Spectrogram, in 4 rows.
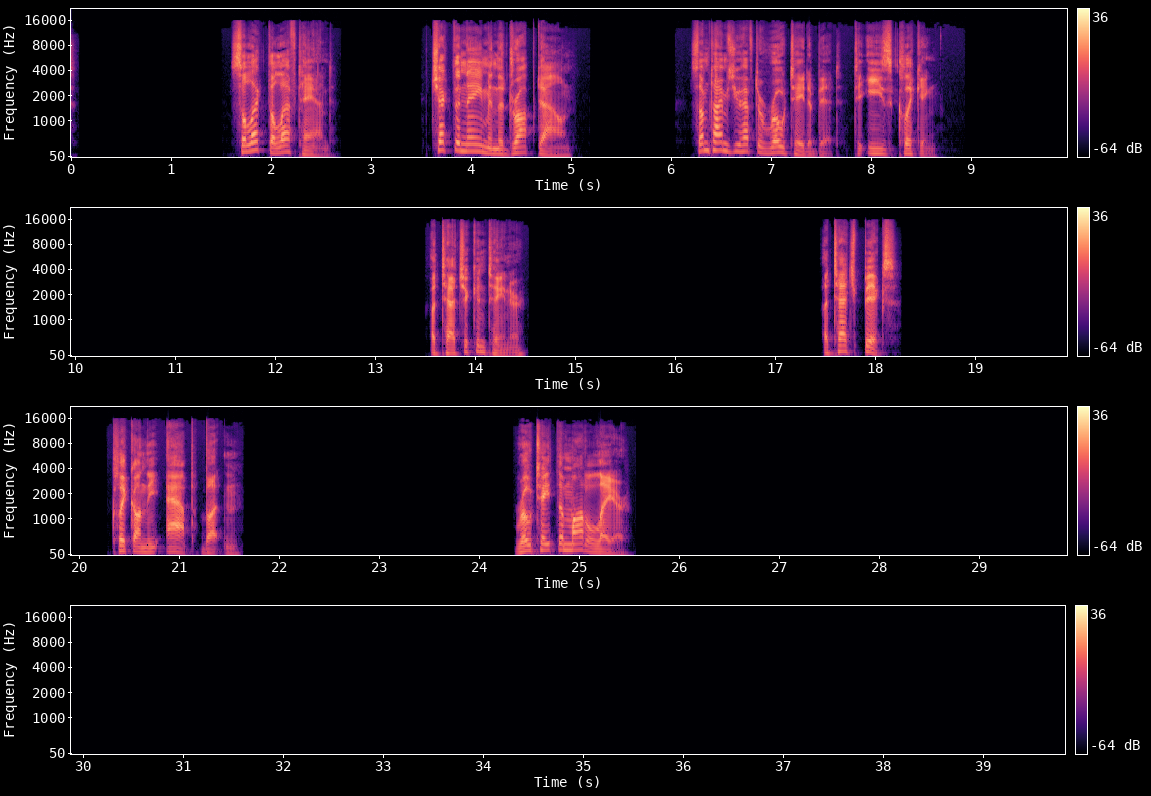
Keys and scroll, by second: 8.3 alt+2, 34.4 0, 37.4 9, 38.2 0.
